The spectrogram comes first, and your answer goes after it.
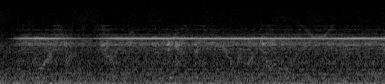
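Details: Sparton Model 5049 radio at 111 volts, after replacing the remaining wax capacitors to cure spurious oscillation, not yet aligned: steady piercing high whistle at one pitch over faint hiss; oscillation persists, cause not found.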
